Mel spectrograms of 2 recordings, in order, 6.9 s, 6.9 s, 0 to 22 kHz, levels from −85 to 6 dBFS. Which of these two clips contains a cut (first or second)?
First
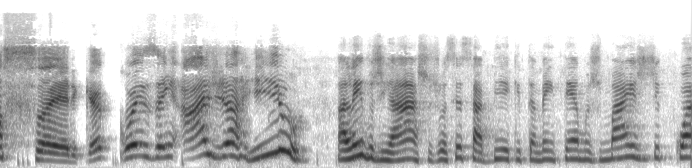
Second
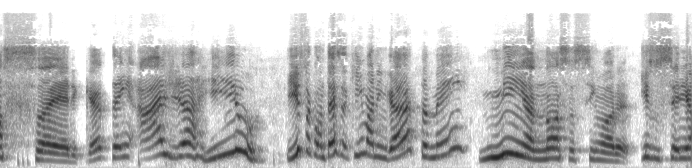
second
